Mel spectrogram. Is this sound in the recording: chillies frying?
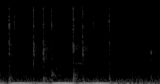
no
